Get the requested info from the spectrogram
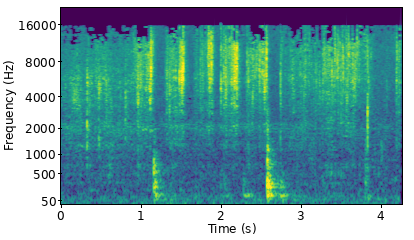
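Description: Silicone spatula stirring moist biscuit crumbs in a glass bowl: faint, soft scraping and squishing, with two slightly louder strokes about a second and two and a half seconds in.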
